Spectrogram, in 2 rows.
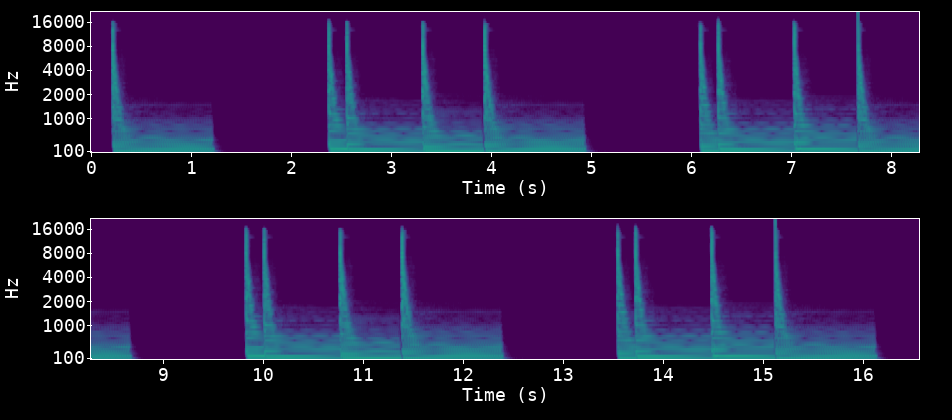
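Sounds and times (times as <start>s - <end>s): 
stereoized bass: 0.2s - 1.3s, 2.4s - 5.0s, 6.1s - 8.7s, 9.8s - 12.5s, 13.6s - 16.2s.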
